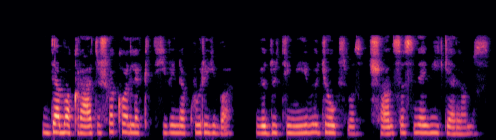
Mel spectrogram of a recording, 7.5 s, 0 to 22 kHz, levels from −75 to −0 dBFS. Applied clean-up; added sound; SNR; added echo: none; none; none; none.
